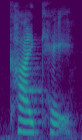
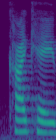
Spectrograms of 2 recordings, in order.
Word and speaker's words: Kaikeyi: so in the audiobook they keep saying her name kai k so that's what i'm gonna say kai k that's pretty easy to pronounce um but anyway uh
